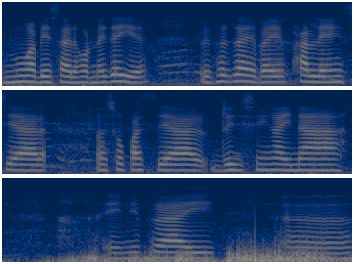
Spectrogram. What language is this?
Bodo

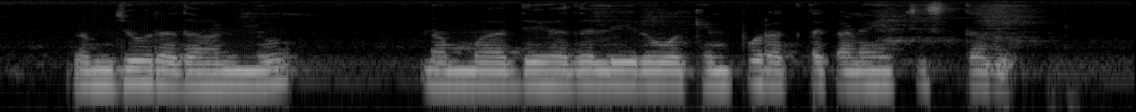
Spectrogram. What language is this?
Kannada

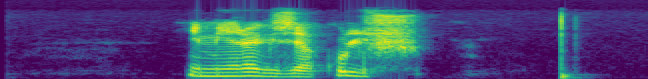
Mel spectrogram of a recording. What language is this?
Kabyle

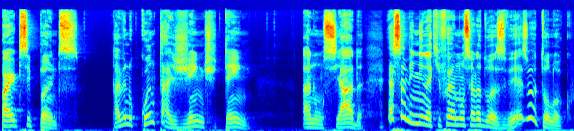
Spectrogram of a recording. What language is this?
Portuguese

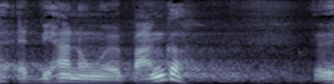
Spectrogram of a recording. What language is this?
Danish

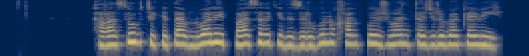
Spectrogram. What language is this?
Pashto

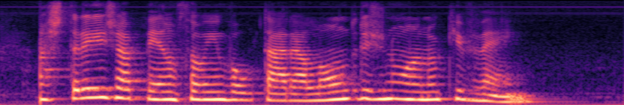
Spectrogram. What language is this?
Portuguese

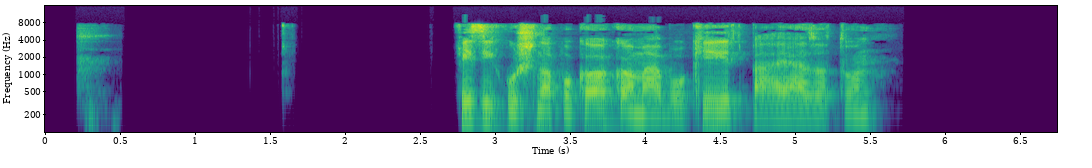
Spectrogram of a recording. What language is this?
Hungarian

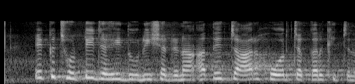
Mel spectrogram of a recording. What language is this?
Punjabi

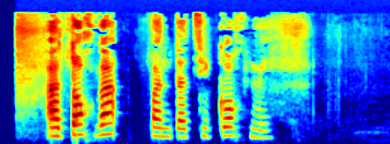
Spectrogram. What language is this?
Yanahuanca Pasco Quechua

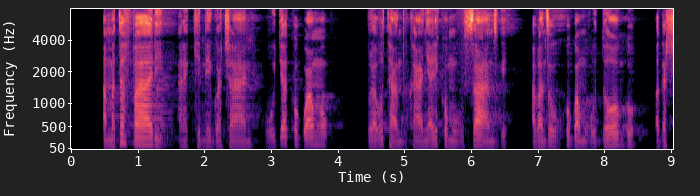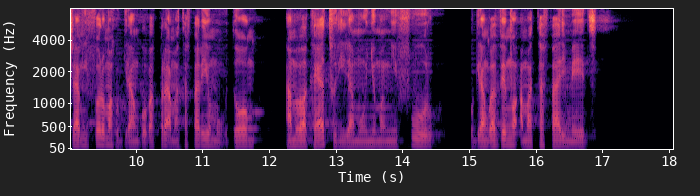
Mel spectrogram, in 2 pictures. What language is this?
Rundi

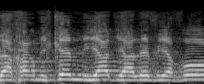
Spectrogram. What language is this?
Hebrew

